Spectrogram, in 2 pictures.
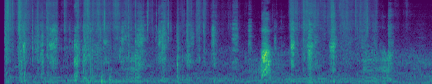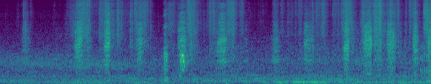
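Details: Shadow the dog chasing bees in the yard, letting out scattered sharp barks at irregular intervals with quiet stretches between, amid faint outdoor background noise.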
